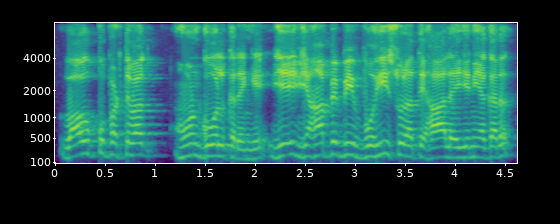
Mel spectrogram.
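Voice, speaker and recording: A man with a fairly high voice teaches the rules of Quran recitation step by step. He is patient and repeats himself often, and he stretches out slow, sung demonstrations of single sounds. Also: fairly even intonation, fairly bright tone. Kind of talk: tajweed lesson, explaining and demonstrating letter sounds.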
